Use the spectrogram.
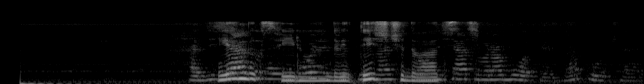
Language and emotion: Russian, neutral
